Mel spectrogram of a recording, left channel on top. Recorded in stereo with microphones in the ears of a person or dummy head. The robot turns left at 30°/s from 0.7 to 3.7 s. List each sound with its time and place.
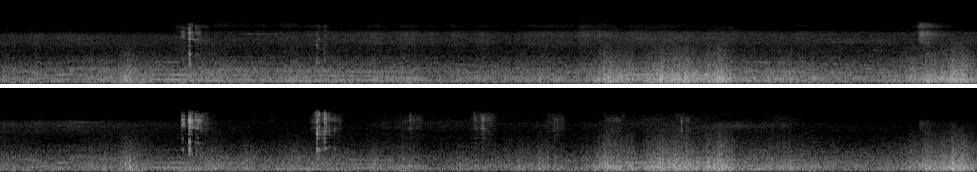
0.0 s a vehicle: 165° left; by 9.8 s 75° left
1.8 s chewing: 30° right (ahead or behind); by 6.9 s 85° right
